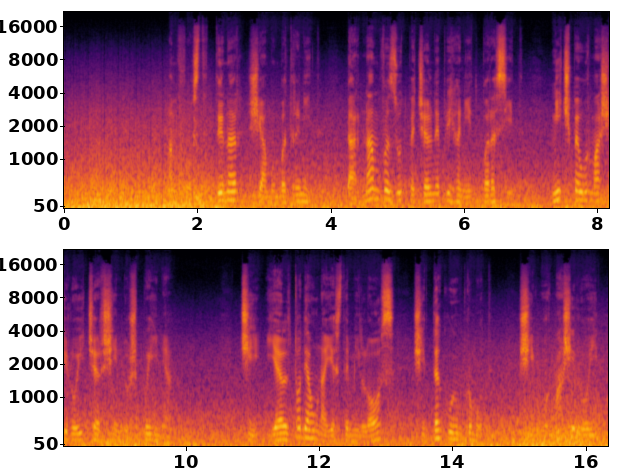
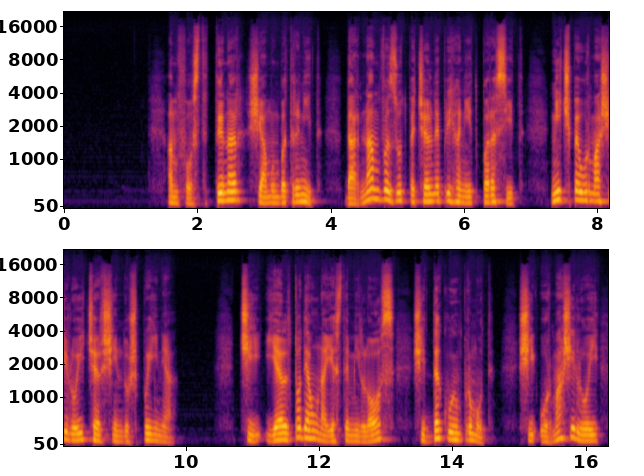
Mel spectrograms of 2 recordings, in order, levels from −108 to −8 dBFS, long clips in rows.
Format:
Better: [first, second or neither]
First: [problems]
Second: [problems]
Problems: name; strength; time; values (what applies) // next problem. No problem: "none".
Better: second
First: wind noise on the microphone; heavy; 7 dB below the speech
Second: none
